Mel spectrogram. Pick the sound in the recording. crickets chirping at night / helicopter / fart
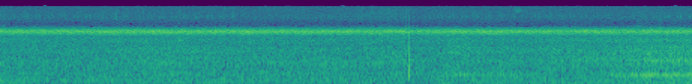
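crickets chirping at night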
